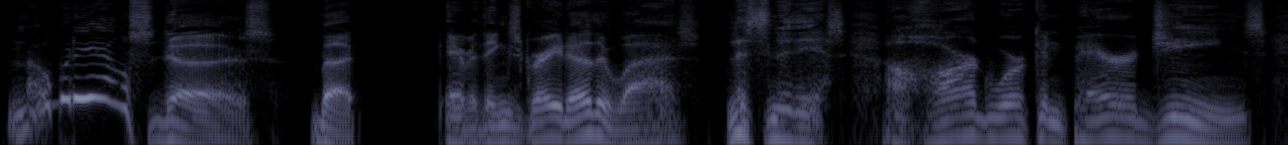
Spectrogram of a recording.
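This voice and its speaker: A man's voice: on the low side, huge pitch swings, moderate pace, no echo, studio quality, full character voice. A man voicing a friendly, humble, hard-working talking table in a video game, with a folksy, neighborly American country drawl. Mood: friendly, relaxed.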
